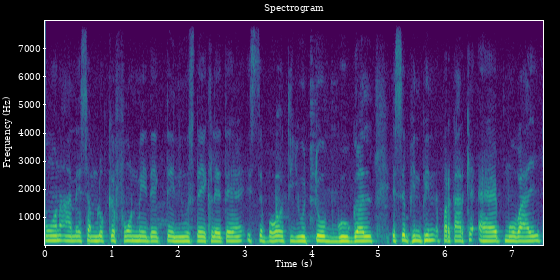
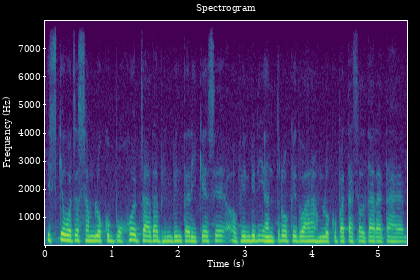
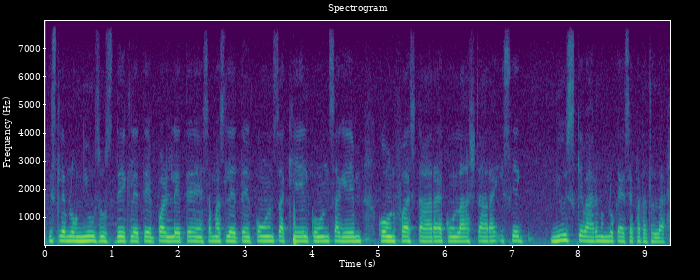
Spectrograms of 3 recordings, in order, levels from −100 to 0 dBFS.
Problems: constant background noise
